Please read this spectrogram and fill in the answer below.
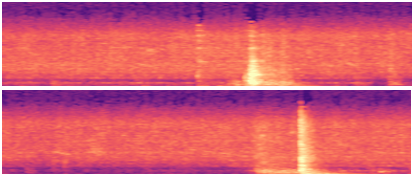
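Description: A kitchen cabinet opened and shut: two knocks about four and a half seconds apart, the first about two and a half seconds in and the second near the end, each with a short sliding sound just before it.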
